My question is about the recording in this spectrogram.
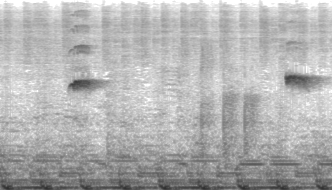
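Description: Two short, high blasts of a referee's whistle, about a second in and near the end, as the bout restarts. Electronic dance music with a steady beat plays throughout.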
